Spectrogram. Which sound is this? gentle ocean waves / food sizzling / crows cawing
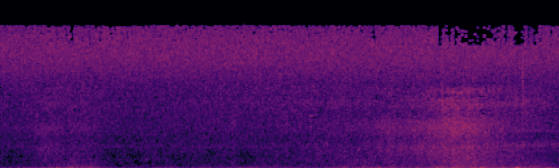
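gentle ocean waves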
